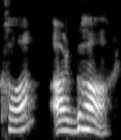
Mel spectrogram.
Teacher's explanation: महाप्राण के उच्चारण करते समय हमारे मुंह से हवा जो है अल्प प्राण के अलावे थोड़ा ज्यादा निकलती है, यानी अल्प प्राण से ज्यादा निकलती है, तो वो महाप्राण वर्ण होता है।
